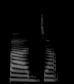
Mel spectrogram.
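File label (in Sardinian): "pàgia", female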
